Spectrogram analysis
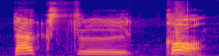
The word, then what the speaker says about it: Taxco: Tasco es una palabra de origen náhuatl y se pronuncia Taxtlco, que en español significa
